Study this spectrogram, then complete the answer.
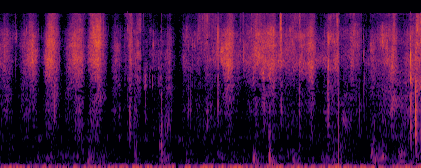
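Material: Leather.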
